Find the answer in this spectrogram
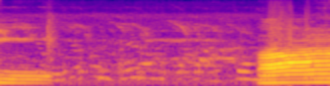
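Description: A man's voice talking, breaking off about half a second in and starting again near the end with a long, drawn-out syllable; faint animal calls in the pause between.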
